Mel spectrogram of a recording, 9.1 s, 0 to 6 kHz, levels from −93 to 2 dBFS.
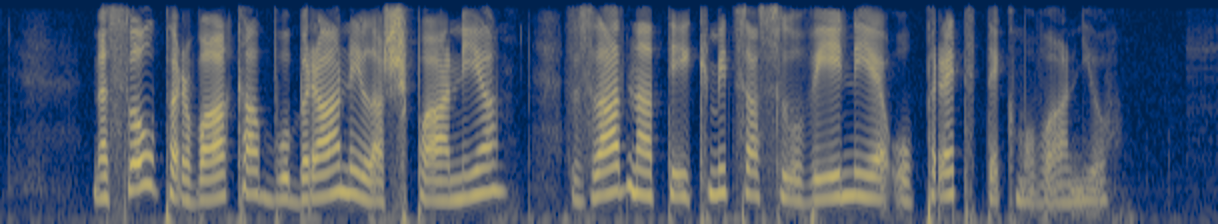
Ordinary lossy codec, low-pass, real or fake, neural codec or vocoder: none; 5.4 kHz; real; none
